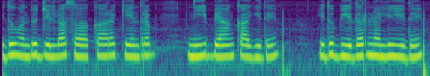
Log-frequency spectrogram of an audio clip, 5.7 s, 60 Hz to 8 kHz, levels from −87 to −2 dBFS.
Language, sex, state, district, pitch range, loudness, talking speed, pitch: Kannada, female, Karnataka, Bidar, 220-235 Hz, -16 LUFS, 115 wpm, 225 Hz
